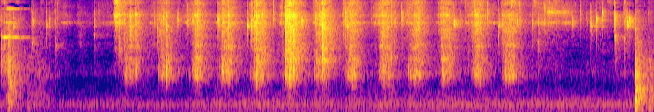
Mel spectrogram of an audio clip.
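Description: A pepper mill grinds in quick rhythmic crunches.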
